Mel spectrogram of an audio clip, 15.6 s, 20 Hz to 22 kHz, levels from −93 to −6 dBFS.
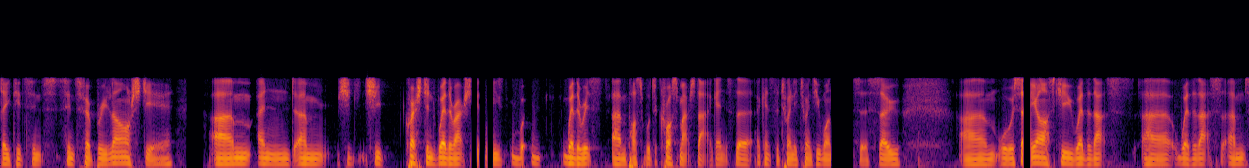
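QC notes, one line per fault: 2.32 to 2.53, 5.88 to 6.16, 10.38 to 10.66 and 12.78 to 12.88 s: packet loss filled with silence. The gaps follow "last year", "she she questioned whether" and "um we will". They last 220, 240 (broken up, runs up to 80 ms), 280 and 100 ms, which fits lost 20 ms packets replaced by hard-edged silence.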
